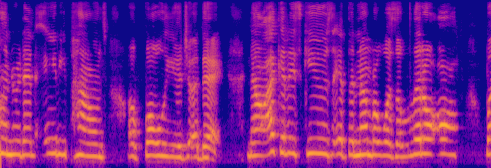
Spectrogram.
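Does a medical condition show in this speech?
Yes: cerebral palsy.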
